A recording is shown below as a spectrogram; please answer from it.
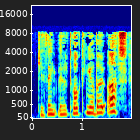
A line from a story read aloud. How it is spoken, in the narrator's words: whimpered Fishlegs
